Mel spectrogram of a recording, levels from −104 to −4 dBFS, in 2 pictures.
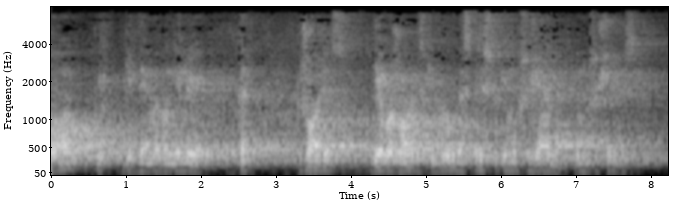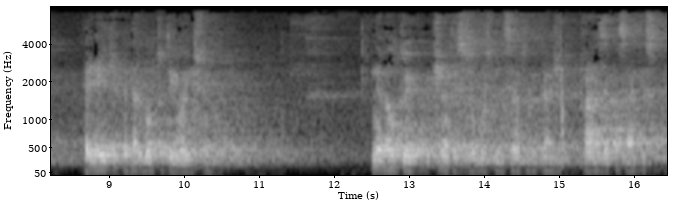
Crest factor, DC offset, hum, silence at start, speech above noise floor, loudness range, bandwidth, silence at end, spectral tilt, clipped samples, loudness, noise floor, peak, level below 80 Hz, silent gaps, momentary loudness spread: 20 dB; under 0.1%; none; 0 s; 27 dB; 6 LU; 7.6 kHz; 0 s; -3.5 dB/octave; under 0.1%; -29 LUFS; -55 dBFS; -10 dBFS; -70 dBFS; none; 13 LU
